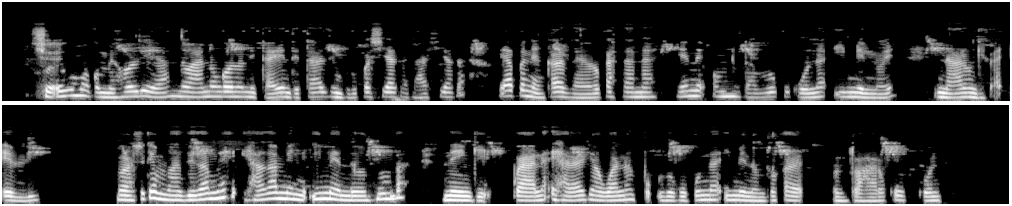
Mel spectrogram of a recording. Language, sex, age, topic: Oshiwambo, female, 25-35, agriculture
